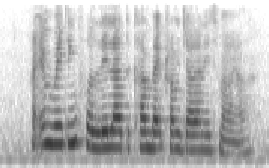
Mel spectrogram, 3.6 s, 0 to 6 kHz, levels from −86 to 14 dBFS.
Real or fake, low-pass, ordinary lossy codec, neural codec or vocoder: real; 5.4 kHz; none; none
